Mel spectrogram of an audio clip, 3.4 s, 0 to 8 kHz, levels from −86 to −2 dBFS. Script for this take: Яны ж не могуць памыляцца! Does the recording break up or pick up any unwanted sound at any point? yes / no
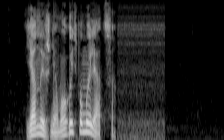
no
